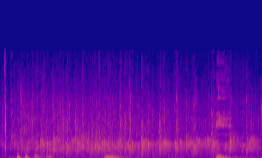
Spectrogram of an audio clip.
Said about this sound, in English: Yeah. We can clap for them.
